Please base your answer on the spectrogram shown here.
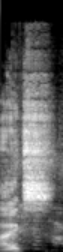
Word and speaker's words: Aix: Is that pronounced Ix? That's not what the. You don't pronounce the X in French.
